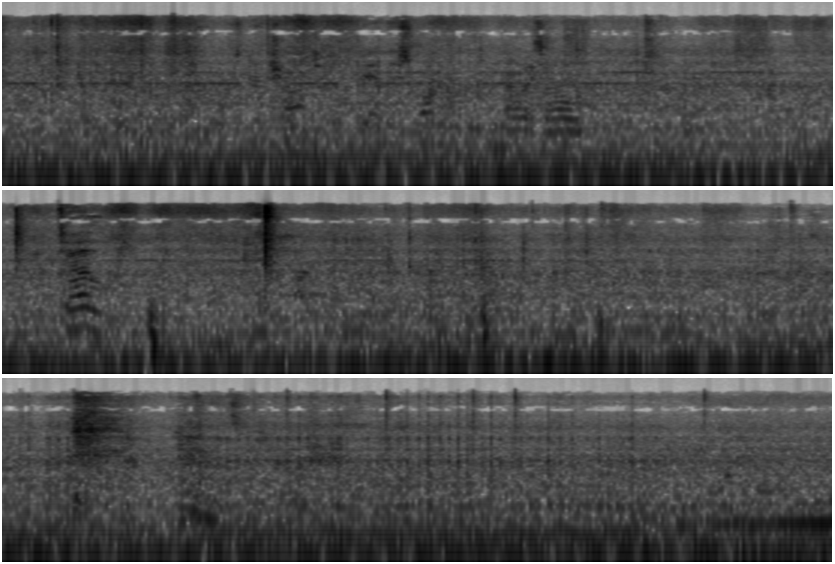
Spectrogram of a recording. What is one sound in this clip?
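A bus drives slowly past on wet tarmac.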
